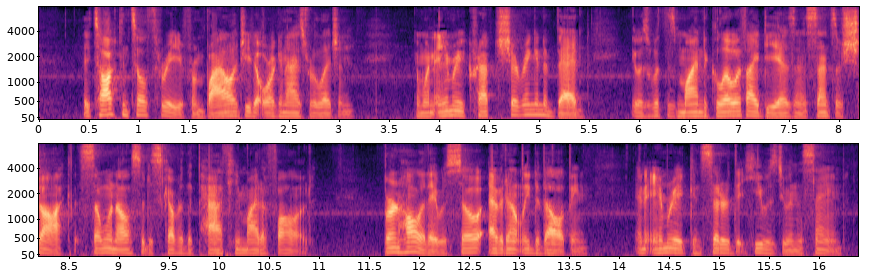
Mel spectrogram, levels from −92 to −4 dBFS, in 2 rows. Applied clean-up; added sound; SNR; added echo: none; none; none; none.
